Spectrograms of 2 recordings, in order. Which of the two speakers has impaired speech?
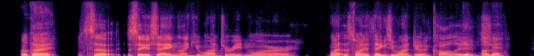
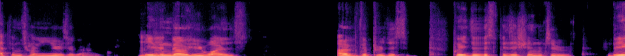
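The second: cerebral palsy; caused by birth trauma, spinal damage; mild; mild speech impediment.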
